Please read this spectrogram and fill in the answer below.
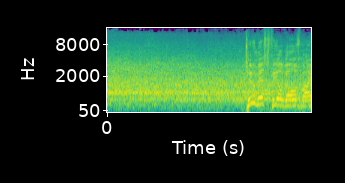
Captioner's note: booing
